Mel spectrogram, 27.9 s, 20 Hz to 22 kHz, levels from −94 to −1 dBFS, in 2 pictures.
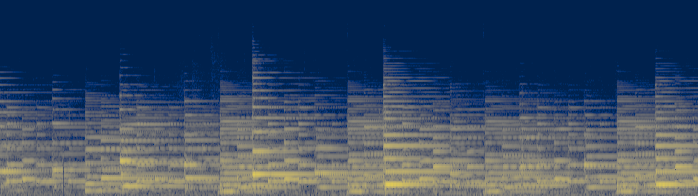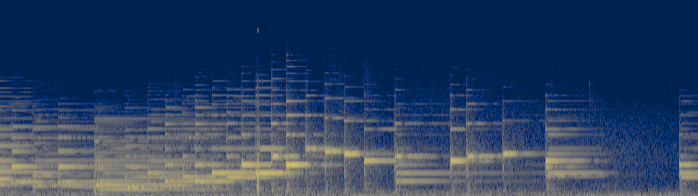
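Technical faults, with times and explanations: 1.25–1.28 s, 7.59–7.73 s and 19.11–19.14 s: DAB burbling. Brief noise blips break into the music as bit errors slip past error correction into the MP2 data. Corrupted samples put short blips of noise in single sub-bands, and corrupted scale factors make sub-bands jump in level for up to a frame. This fits a handful of damaged frames per burst at a bit error rate of roughly 0.1 to 0.2 percent. Unlike a dropout, the sound is garbled rather than cut. Unlike steady low-bitrate swirl, the garble arrives in short bursts.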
